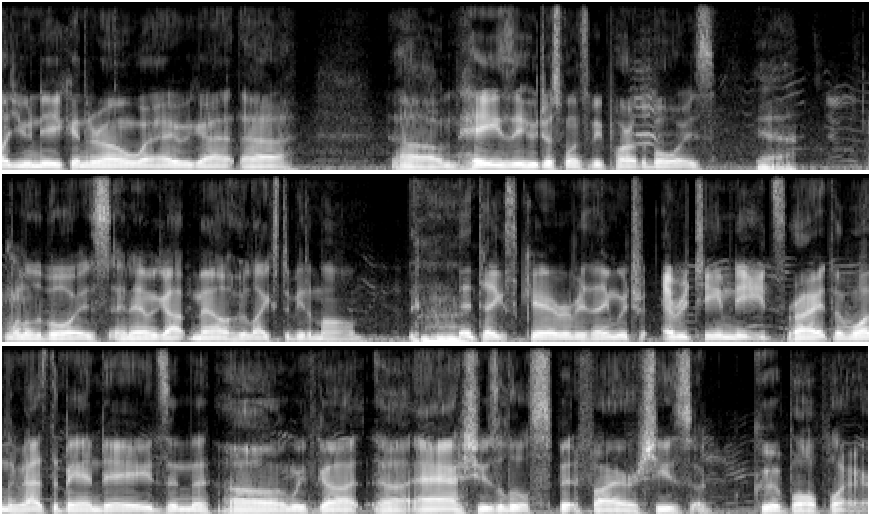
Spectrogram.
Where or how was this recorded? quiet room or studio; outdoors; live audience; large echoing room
outdoors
